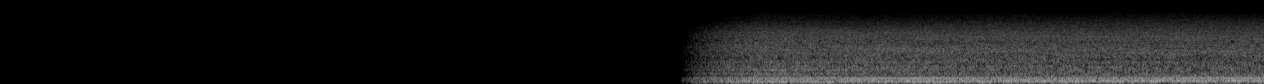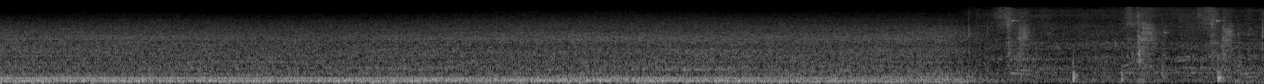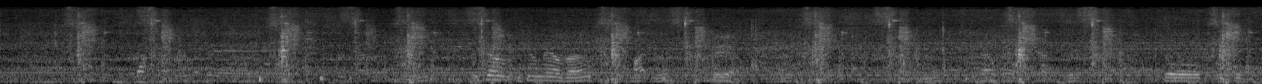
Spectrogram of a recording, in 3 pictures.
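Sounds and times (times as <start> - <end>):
machine mechanical hum: 6.8 - 37.9
sharp mechanical clacks: 22.4 - 37.9.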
